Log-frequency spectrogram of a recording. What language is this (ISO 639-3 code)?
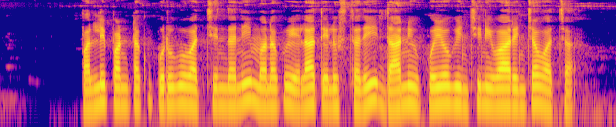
tel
